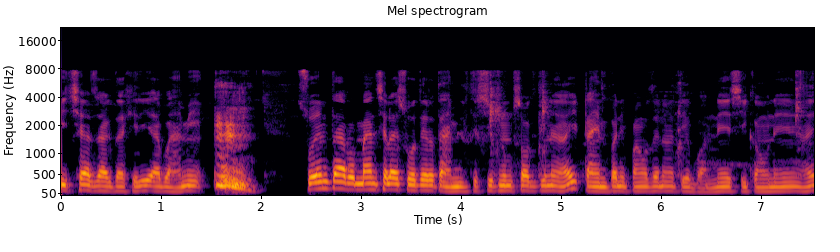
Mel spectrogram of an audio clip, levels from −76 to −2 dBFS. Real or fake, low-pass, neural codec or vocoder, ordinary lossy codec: real; none; none; none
